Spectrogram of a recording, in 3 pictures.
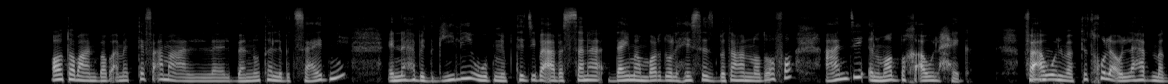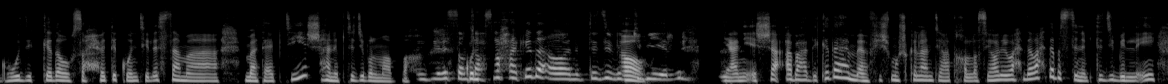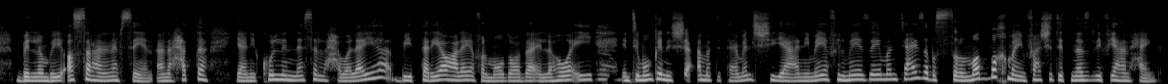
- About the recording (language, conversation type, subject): Arabic, podcast, ازاي تحافظي على ترتيب المطبخ بعد ما تخلصي طبخ؟
- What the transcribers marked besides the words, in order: tapping; laughing while speaking: "بالكبير"; chuckle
